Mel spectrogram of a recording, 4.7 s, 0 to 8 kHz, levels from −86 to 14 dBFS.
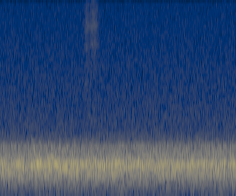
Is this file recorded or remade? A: recorded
